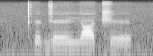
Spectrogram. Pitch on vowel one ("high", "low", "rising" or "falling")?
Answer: high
